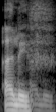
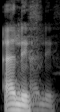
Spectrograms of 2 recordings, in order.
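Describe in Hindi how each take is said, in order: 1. दूसरा स्वर छोटा रखा जाता है। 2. दूसरा स्वर छोटा रखा जाता है।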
